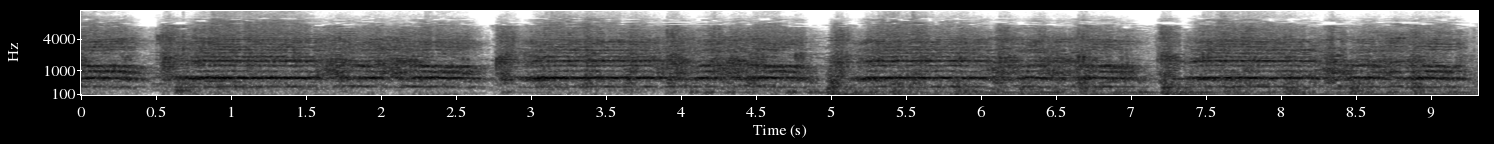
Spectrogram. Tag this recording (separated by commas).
Music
